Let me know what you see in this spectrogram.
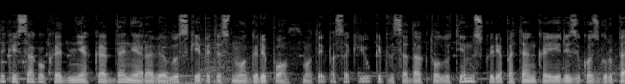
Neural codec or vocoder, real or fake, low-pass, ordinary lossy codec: none; real; 10.8 kHz; MP3, 48 kbps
